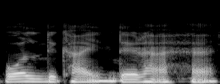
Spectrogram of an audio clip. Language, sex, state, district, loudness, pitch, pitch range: Hindi, male, Bihar, Patna, -13 LUFS, 125 Hz, 120-135 Hz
